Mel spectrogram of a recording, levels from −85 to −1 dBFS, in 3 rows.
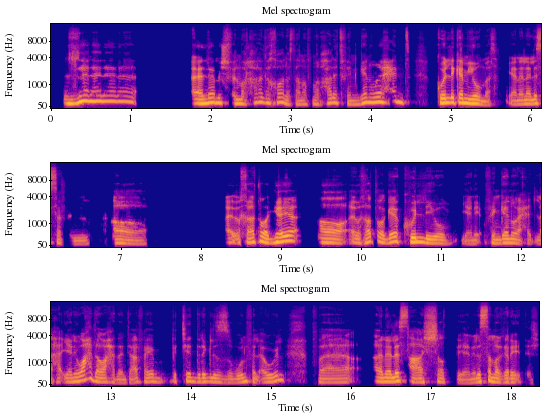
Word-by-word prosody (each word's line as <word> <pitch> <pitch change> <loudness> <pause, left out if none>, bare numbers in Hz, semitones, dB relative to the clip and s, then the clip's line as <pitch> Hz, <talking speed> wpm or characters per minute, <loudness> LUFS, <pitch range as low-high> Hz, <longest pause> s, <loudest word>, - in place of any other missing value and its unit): لا، 135 - -2 0.3
لا، 210 0 +3
لا، 210 0 -1
لأ، 200 -2 -3 0.8
أنا 140 +4 +6
مش 155 -1 +1
في - - -11
المرحلة 135 +7 -2
دي 155 - -2
خالص، 150 -6 -4
أنا 115 0 -7
في 115 - -11
مرحلة 150 +8 -3
فنجان 130 +4 -2
1 180 0 +1 0.4
كلّ 160 +2 +6
كام 160 -3 +6
يوم 135 -4 +5
مثلًا، 100 +1 -8
يعني 115 +1 -4
أنا 130 - +1
لسّه 135 -1 0
في - - -18
ال 95 +2 -9 0.3
آه، 105 -5 -2 1.0
الخطوة 145 +2 +2
الجاية 175 +9 +6 0.3
آه 130 -4 +1
الخطوة 145 +6 0
الجاية 140 +5 +3
كلّ 150 -2 +3
يوم، 115 -3 -1
يعني 100 +1 -9
فنجان 125 +2 -1
1 120 -3 -4
لـح 105 +4 -7
يعني 130 +1 -3
واحدة، 155 -3 +2
واحدة 120 -4 -2
أنتِ 100 - -9
عارفة 125 +1 -5
هي 135 - -2
بتشد 130 +1 -6
رجل 130 0 -2
الزبون 115 0 -4
في 140 - -6
الأول، 130 +11 -4 0.3
فأنا 120 +4 -4
لسّه 150 0 +3
علي 115 - +2
الشط 120 -1 0
يعني، 95 +2 -7
لسّه 125 +1 +3
ما 125 - +2
غرِقتِش. 115 +1 -6
130 Hz, 180 wpm, -22 LUFS, 115-150 Hz, 1.0 s, أنا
